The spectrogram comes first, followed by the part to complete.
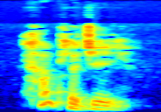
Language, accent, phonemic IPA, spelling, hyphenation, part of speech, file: English, Southern England, /ˈhæpləd͡ʒi/, haplogy, hap‧lo‧gy, noun, LL-Q1860 (eng)-haplogy.wav
- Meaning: Synonym of haplology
